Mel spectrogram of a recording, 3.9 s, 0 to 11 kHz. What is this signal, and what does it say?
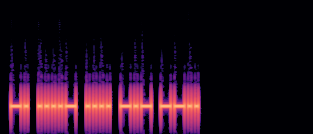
Morse code, heard as a keyed tone, about 36 wpm, 700 Hz. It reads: N4HKZ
